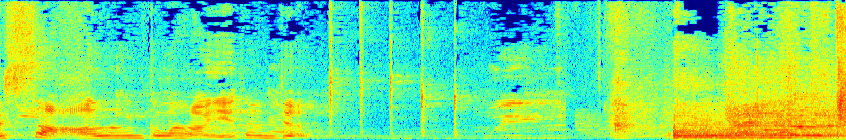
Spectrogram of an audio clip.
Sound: tsk tsk

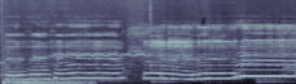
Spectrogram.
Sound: humming

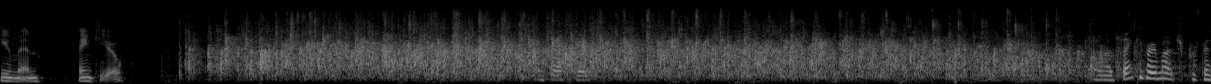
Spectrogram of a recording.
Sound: applause

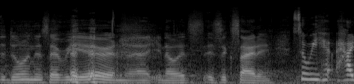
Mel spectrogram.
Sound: laughing

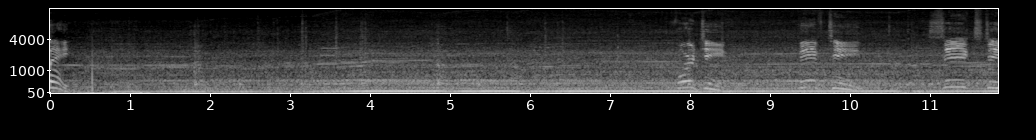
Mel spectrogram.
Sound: tractor sound

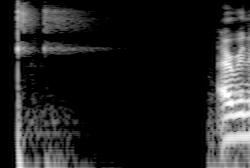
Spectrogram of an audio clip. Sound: snap

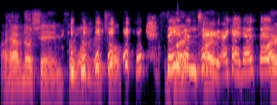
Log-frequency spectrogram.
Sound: laughs

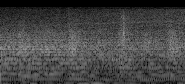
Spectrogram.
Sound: applause

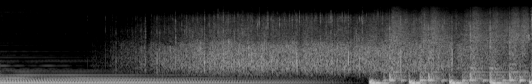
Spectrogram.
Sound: applause

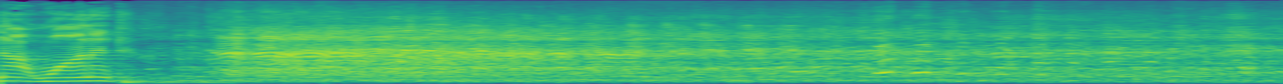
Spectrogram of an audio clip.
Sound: audience laughing

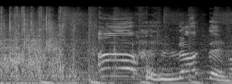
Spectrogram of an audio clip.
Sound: cars clattering

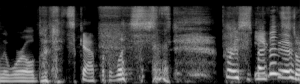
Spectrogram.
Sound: laughing

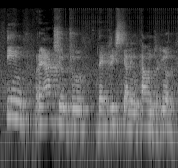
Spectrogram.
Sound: none

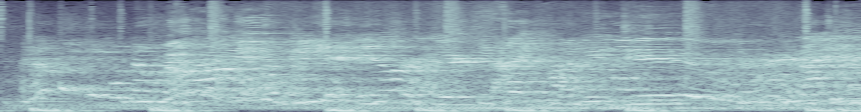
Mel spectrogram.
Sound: crowd murmurs

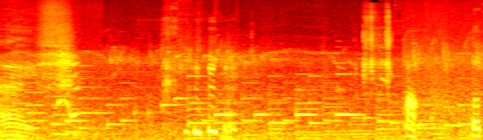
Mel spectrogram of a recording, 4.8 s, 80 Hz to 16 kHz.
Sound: #2 Laughs a lot

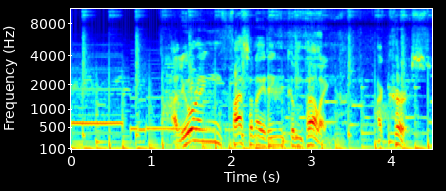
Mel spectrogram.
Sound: digital tones and beeps

